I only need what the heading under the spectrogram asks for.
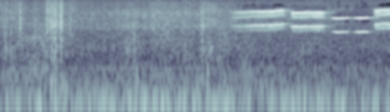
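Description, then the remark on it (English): An American redstart sings a short run of thin, high-pitched notes in the second half, a few sustained tones stepping between pitches over a quiet background hiss, with no talking. “Our higher pitch one, I think that's American Red Start.”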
